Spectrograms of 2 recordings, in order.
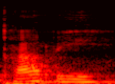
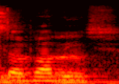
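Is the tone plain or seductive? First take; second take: seductive; plain. First: Said in a drawn-out, seductive tone. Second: Said in a plain, neutral tone. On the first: The speaker calls it right. "See the difference of that?" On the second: The speaker calls it wrong. "that doesn't sound sexual enough"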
